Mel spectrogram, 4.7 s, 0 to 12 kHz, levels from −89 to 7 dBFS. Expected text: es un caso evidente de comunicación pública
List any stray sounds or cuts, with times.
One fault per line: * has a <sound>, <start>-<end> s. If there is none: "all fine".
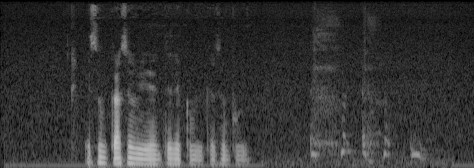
* has a cough, 3.1-4.3 s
